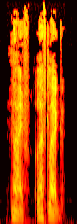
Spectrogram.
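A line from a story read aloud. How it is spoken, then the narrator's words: Quiet. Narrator (Russian): негромко произнес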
